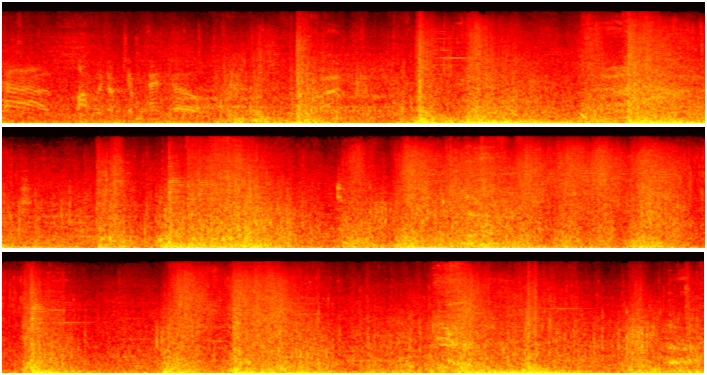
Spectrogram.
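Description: Heavy weapons clash and strike with loud booming impacts.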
